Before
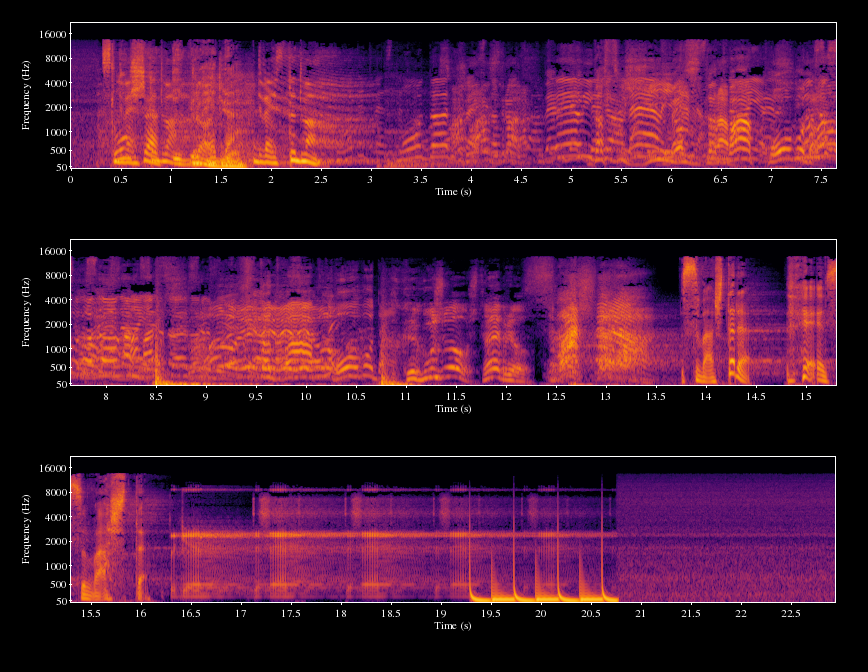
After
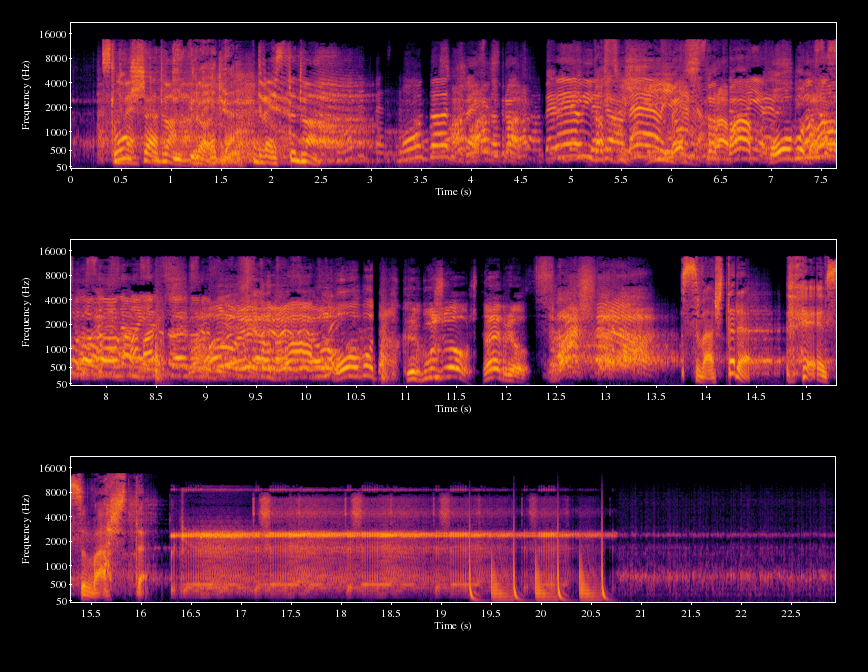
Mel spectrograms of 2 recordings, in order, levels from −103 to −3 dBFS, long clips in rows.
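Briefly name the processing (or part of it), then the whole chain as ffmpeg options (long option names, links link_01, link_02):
laptop speaker: -filter_complex "[0:a]asettb=1/sr,asplit=3[link_01][link_02][link_03];[link_01]atrim=end=12.534[link_04];[link_02]atrim=start=12.53:end=13.84,asetpts=PTS-STARTPTS,afade=type=in:duration=0.004:curve=qsin,afade=type=out:start_time=1.306:duration=0.004:curve=qsin,highpass=330[link_05];[link_03]atrim=start=13.836[link_06];[link_04][link_05]acrossfade=duration=0.004:curve1=hsin:curve2=qsin[link_07];[link_07][link_06]acrossfade=duration=0.004:curve1=qsin:curve2=hsin,highpass=frequency=270:width=0.5412,highpass=frequency=270:width=1.3066,equalizer=frequency=760:width_type=o:width=0.51:gain=7,equalizer=frequency=2400:width_type=o:width=0.22:gain=5.5,alimiter=limit=-24dB:level=0:latency=1:release=79,anlmdn=0.0158,volume=9dB"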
